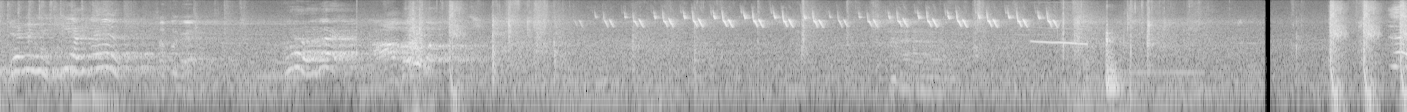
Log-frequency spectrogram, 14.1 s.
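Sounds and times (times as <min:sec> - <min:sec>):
bird chirping: 0:05.7 - 0:11.7.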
